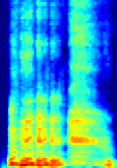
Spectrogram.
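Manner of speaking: sudden loud, high laugh at own slip; real burst of laughter at a stumble; embarrassed laugh. Real, not acted. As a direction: laugh off the flubbed word. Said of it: "I messed that word up".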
